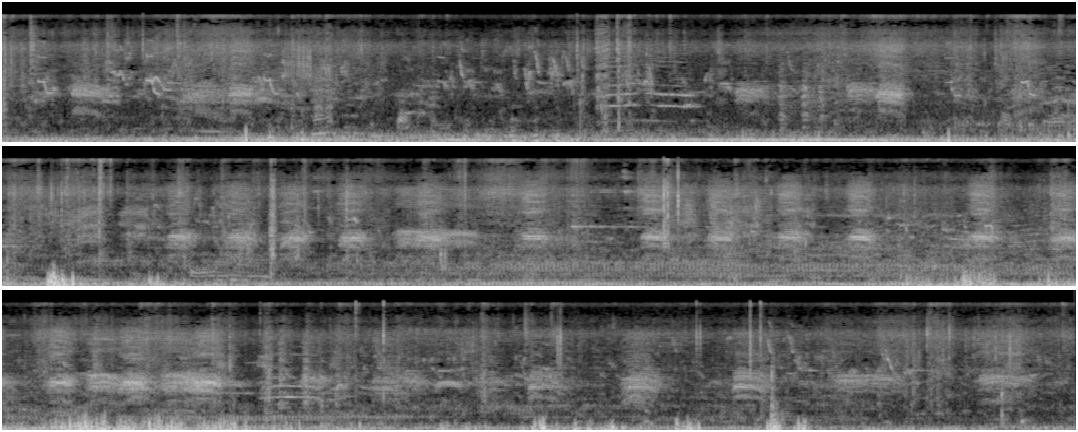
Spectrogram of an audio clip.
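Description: Birds calling over and over in the background, over a steady low rumble, with a few brief loud knocks about a third of the way in and again near the end.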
